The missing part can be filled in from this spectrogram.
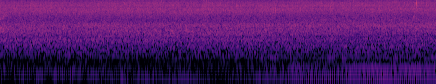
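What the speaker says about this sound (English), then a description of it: "This would be the Cuyahoga River." The Cuyahoga River flows steadily in the background of an outdoor trail setting, a soft continuous wash of moving water that swells a little louder toward the end, with no one speaking.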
